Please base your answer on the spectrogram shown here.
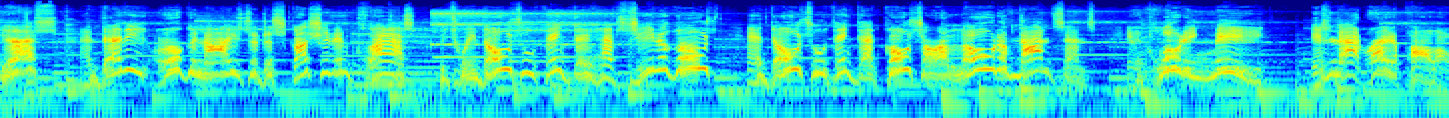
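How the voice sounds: Over clear background music, a man does a cartoonish character voice at a moderate pace.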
